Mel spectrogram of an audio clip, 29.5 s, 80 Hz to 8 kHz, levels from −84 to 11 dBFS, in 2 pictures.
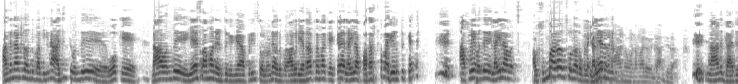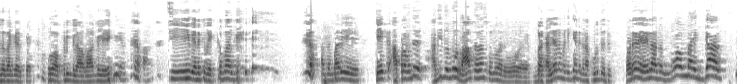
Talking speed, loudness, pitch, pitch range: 100 wpm, -18 LUFS, 195 Hz, 165-225 Hz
